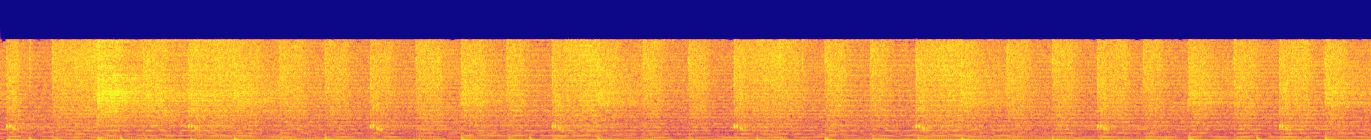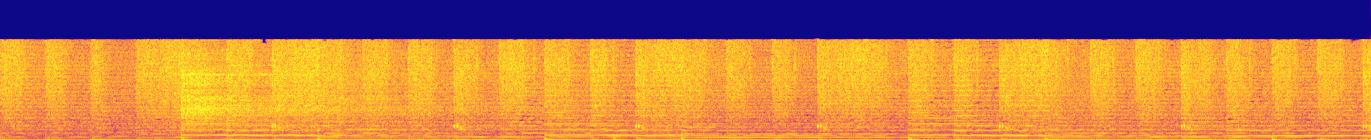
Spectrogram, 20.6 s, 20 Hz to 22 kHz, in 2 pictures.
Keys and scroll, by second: 8.4 ctrl+j, 8.6 ctrl+t, 12.4 Return, 14.7 ctrl+j, 15.2 t, 19.5 Return, 20.1 ctrl+j.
